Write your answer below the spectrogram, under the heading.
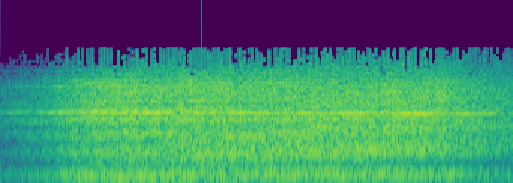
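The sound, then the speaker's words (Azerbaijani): Airplane engine roar from a plane flown by a pilot in Afghanistan: a loud, steady jet roar swells up in the first half second, holds at full strength, then eases slightly toward the end. “Häzir hem Mejit pilot öz uçuşyny dowam etdirýär.”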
